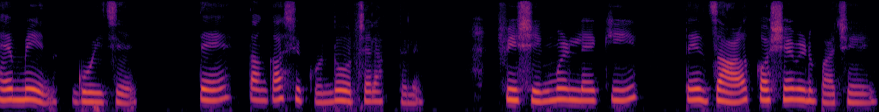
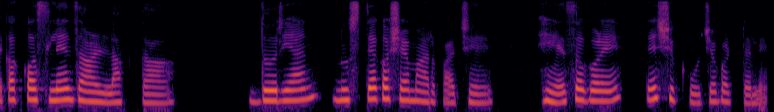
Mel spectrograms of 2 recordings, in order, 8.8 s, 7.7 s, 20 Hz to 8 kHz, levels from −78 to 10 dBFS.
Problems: background sounds at intervals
